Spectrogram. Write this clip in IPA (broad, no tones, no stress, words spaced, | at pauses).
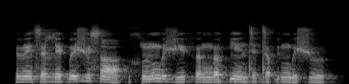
βɛ̃sʌɮɛɓə ʒʊsɑ̃ | xʷə̃ ŋʷəʒɪ θʌŋʌ pʲɛ̃ dɛdʌɓɪŋʷə ʃʊ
